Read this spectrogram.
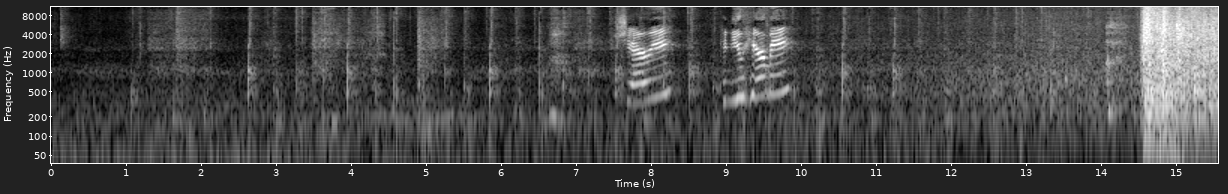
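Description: Footsteps echo slowly on a hard floor.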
